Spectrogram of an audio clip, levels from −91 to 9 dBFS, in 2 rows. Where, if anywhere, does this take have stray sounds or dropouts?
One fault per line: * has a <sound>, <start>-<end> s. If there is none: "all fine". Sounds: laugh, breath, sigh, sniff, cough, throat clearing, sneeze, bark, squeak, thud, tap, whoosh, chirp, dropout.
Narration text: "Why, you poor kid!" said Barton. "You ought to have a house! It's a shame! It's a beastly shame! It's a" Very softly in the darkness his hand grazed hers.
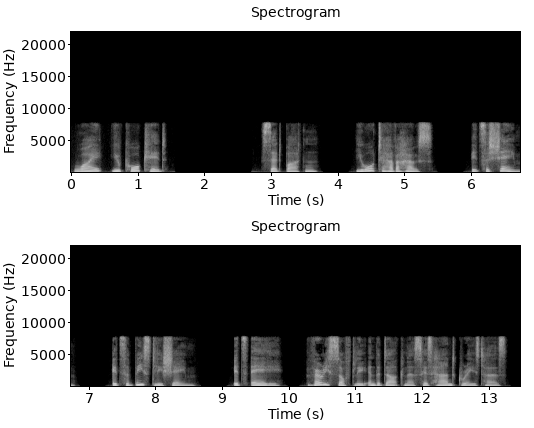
all fine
